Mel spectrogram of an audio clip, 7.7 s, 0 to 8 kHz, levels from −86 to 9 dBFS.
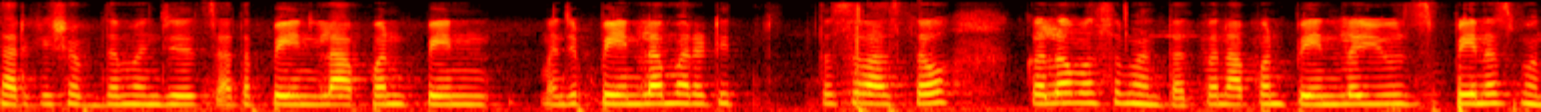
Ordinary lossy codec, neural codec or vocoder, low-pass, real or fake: AAC, 32 kbps; none; 7.2 kHz; real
